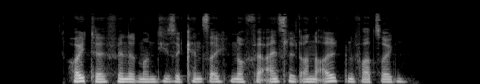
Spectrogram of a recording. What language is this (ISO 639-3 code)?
deu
